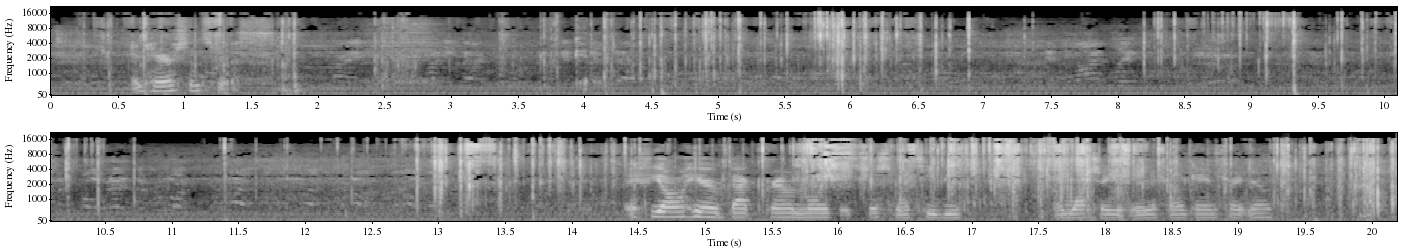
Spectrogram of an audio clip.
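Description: Trading cards slide and flick against each other.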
